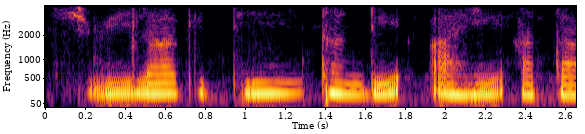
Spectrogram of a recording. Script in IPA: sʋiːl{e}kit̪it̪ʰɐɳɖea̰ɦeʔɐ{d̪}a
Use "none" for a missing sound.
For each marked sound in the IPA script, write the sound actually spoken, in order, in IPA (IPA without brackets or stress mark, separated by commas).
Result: a, t̪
